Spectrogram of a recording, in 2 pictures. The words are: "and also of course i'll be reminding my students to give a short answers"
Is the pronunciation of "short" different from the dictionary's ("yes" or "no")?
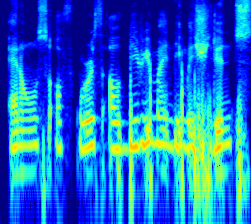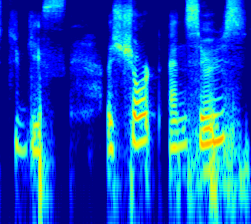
no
